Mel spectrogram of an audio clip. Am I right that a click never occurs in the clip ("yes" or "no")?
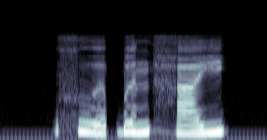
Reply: yes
